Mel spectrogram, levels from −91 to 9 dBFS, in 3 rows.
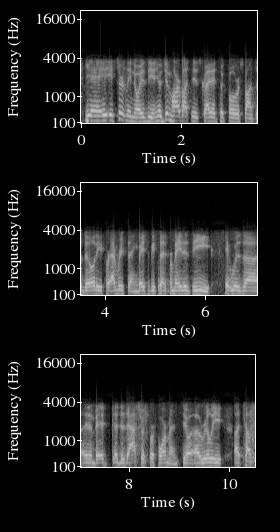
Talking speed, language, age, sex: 195 wpm, English, 30-49, male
